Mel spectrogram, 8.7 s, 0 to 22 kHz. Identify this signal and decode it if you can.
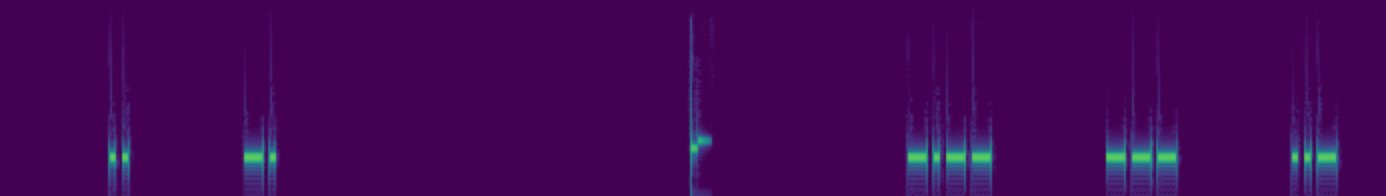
Morse code, heard as a keyed tone, about 30 wpm, spaced as for 10 wpm, 700 Hz. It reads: IN YOU
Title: 6x Character Spacing - Top 100 Words - 30wpm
